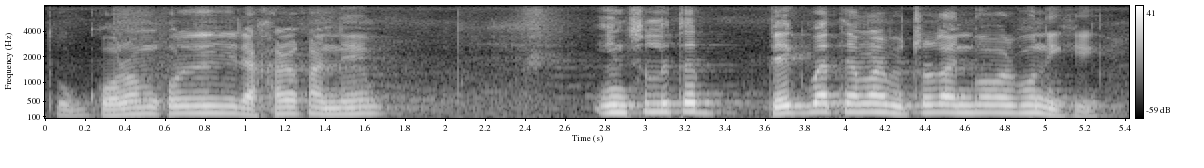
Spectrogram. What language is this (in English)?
Assamese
